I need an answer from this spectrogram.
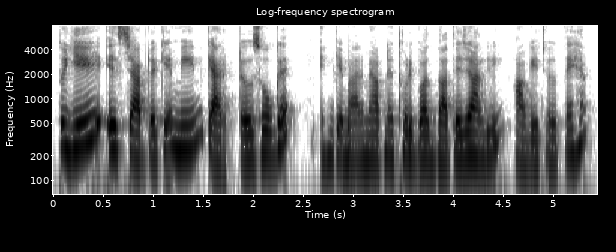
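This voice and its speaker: A woman teacher explaining a textbook lesson, defining each term step by step and reading English lines slowly and deliberately. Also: lowish voice, mellow. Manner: explains terms step by step, checks with frequent "okay" asides.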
